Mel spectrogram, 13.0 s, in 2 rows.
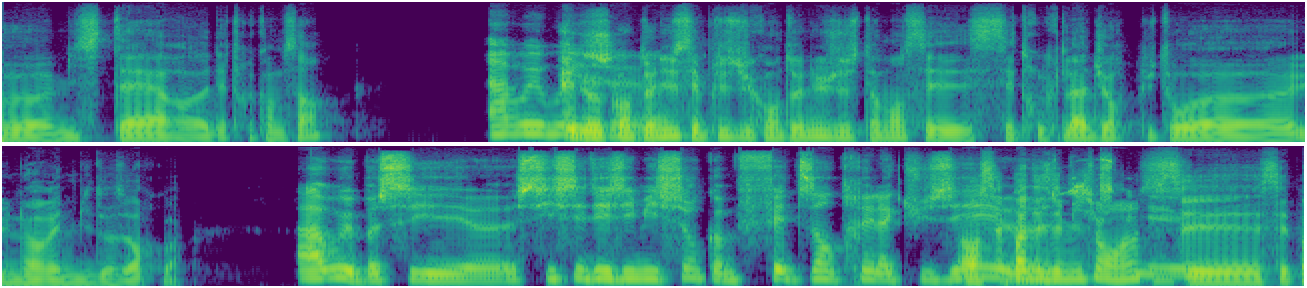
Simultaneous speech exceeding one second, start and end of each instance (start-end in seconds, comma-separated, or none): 11.3-12.5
